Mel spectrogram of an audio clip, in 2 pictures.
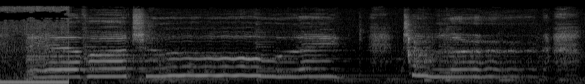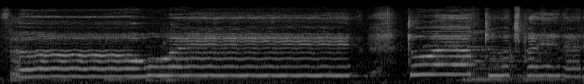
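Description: Background music: a woman singing a slow, soft melody over plucked guitar. It opens with a brief loud low hum that cuts off sharply less than a second in.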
